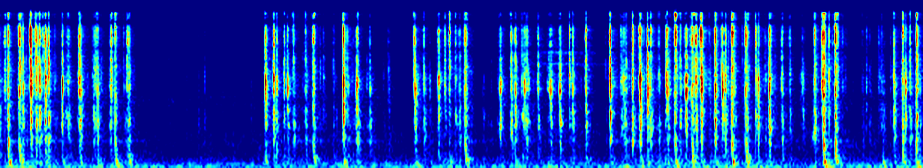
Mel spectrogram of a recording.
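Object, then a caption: Mechanical keyboard with plastic keycaps. Fingertips of both hands type on a mechanical keyboard with white plastic keycaps on a silver frame with backlight. Quick bursts of sharp, bright clicks and clacks come over a steady low hum. There is a brief pause after the first second and a shorter lull near the middle before the typing picks back up.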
